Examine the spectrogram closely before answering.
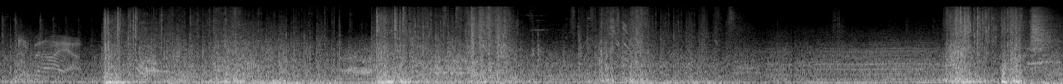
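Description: Gunfire bursts out in loud cracks.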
